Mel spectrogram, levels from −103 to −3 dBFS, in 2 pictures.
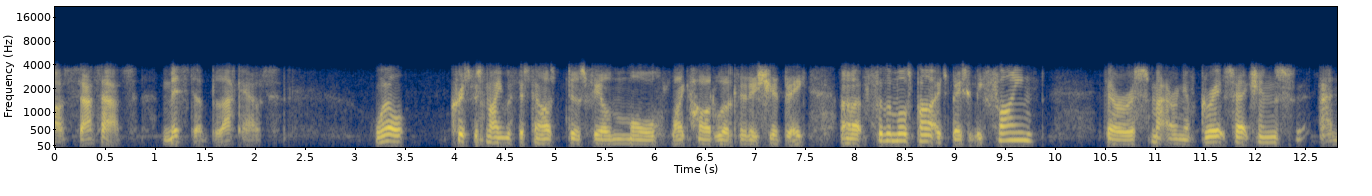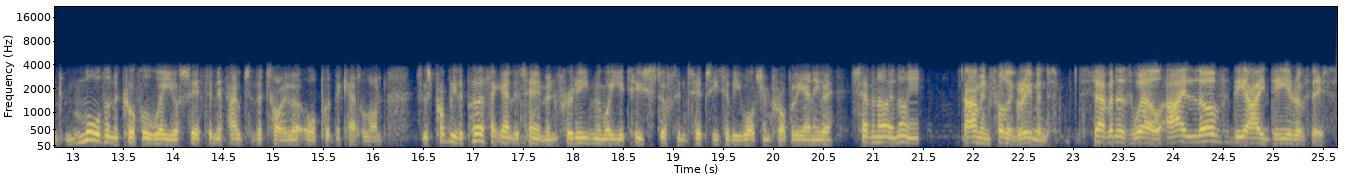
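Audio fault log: throughout: iLBC codec. The speech sounds narrow, slightly rough and synthetic, confined to roughly 250 Hz to 3.4 kHz, which fits iLBC's 15.2 kbps mode coding each frame independently.
6.76 to 6.81 s: lost iLBC frames. After "feel more like hard", a brief buzzy held vowel fills 20 ms, one concealed frame repeating the last pitch cycle, before "than it should be" returns cleanly.
21.38 to 21.48 s: lost iLBC frames. After "out of", a longer breathy, fading hold of 80 ms repeats the last pitch cycle mixed with noise, and then "I'm in full agreement" recovers immediately.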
